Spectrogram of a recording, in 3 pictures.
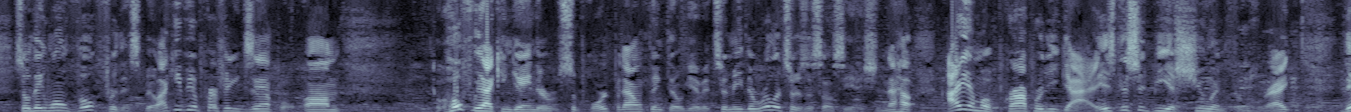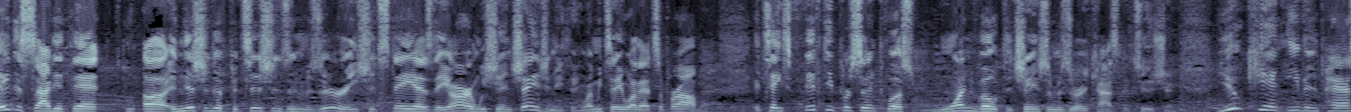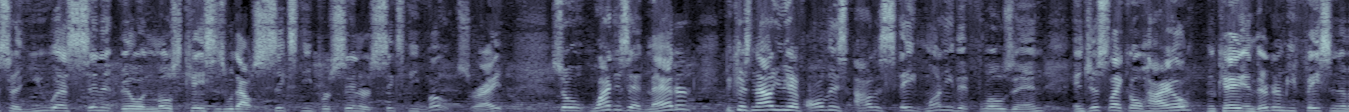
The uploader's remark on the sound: live at Scramblers Diner for the Friday Road Show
